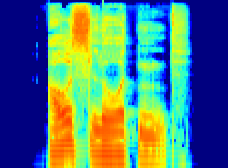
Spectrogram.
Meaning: present participle of ausloten
- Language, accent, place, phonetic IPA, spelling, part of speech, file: German, Germany, Berlin, [ˈaʊ̯sˌloːtn̩t], auslotend, verb, De-auslotend.ogg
